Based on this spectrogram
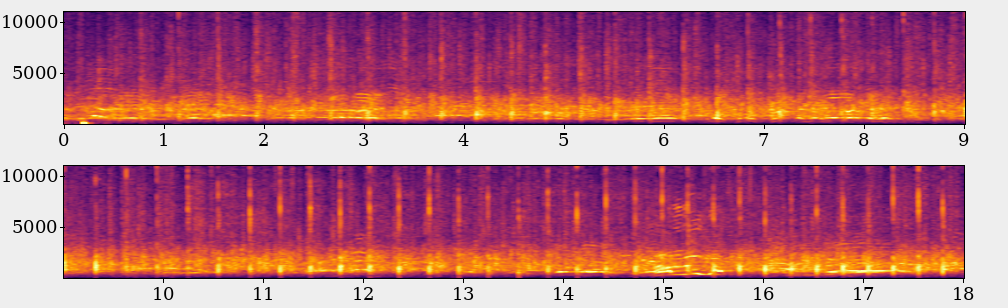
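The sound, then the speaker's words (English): A church audience claps their hands in praise to the Lord steadily throughout, a dense wash of overlapping hand claps with some sharper individual hits, while voices murmur and call out underneath. “Because when I say clap your hands unto the Lord, everybody in the church should be clapping their hands unto the Lord.”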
